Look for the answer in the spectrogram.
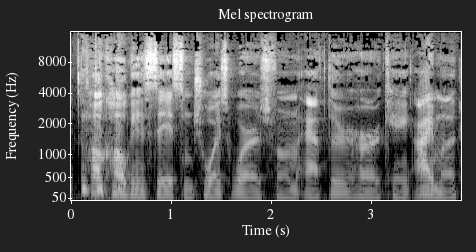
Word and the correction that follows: Irma: Hurricane Irma. – Yeah, Irma, I'm sorry.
